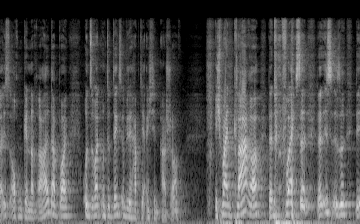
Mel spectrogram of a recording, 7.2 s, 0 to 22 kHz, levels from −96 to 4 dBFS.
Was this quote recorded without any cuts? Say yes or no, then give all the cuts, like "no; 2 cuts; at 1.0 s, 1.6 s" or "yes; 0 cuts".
yes; 0 cuts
